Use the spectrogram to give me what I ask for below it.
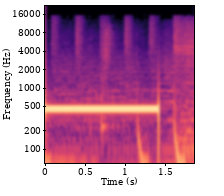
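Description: Unanswered telephone call ringing on the line: a single loud, steady, low-pitched ringback tone holds for over a second, then cuts off, leaving faint background noise.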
